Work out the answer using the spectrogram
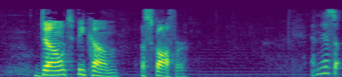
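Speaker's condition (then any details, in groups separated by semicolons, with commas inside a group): No condition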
